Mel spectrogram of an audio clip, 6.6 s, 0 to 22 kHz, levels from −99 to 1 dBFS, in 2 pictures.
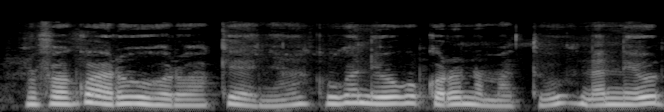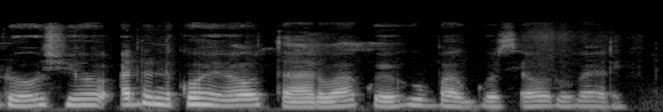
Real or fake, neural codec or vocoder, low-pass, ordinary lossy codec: real; none; 10.8 kHz; MP3, 64 kbps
